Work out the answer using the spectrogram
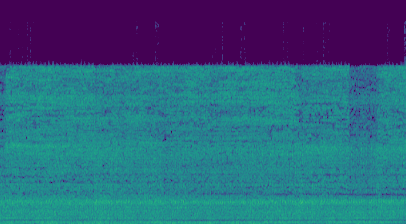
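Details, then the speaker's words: Honda Pilot at idle during a vacuum leak test, combustible spray applied around the intake and its gaskets: an uneven, loping idle with a steady hiss, and the running changes when the spray is drawn in. The intake vacuum leak causes the rough idle and misfire. "what you're doing is you're spraying all around the intake. Now you also have gaskets there, and you're looking for anywhere that it gets sucked in at, and you're looking for any change in how the engine runs."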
